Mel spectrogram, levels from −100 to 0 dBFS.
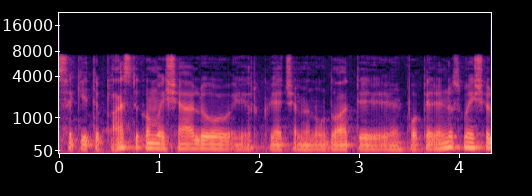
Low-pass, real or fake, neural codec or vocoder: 7.2 kHz; fake; codec, 16 kHz, 4 kbps, FunCodec, trained on Chinese and English, 50 frames a second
